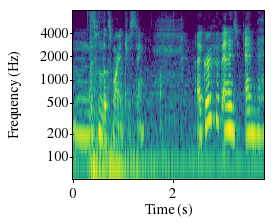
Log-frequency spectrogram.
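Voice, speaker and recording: Noticeable background noise sits under the woman's fairly slow speech. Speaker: gaming youtuber. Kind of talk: let's play commentary. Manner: casual, thinking aloud; reading game text aloud.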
